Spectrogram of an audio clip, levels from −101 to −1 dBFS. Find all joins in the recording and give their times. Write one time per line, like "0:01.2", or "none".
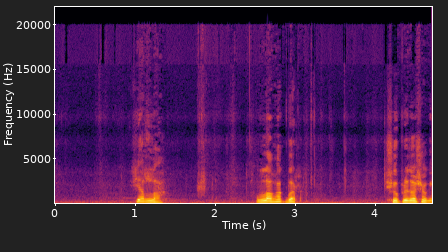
none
